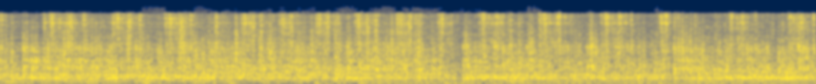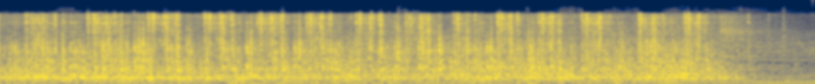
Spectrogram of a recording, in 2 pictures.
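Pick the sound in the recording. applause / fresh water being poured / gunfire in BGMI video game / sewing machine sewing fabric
sewing machine sewing fabric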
